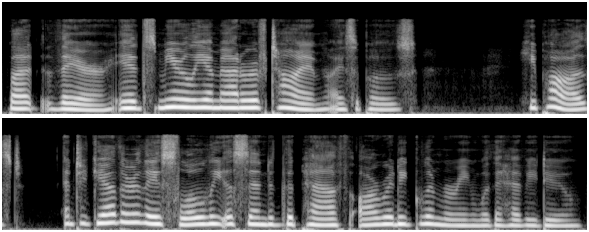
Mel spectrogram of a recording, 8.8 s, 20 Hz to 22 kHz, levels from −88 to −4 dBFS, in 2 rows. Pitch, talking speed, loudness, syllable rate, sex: 225 Hz, 170 wpm, -15 LUFS, 5.5 syllables/s, female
